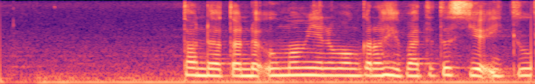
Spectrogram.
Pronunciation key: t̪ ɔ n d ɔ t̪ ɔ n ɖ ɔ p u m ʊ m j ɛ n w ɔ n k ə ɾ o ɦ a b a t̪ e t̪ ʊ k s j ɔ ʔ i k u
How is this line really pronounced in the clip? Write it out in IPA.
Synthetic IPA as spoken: t̪ ɔ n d ɔ t̪ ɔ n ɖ ɔ ʔ u m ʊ m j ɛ n w ɔ ŋ k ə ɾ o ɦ e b a t̪ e t̪ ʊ s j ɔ ʔ i k u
